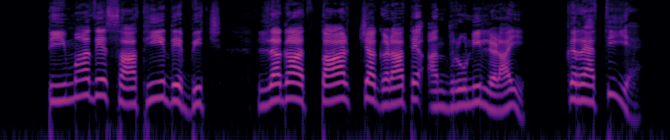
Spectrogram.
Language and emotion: Dogri, disgusted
